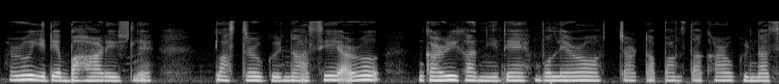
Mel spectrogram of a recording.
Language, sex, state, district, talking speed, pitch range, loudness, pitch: Nagamese, female, Nagaland, Kohima, 140 wpm, 180-195 Hz, -15 LUFS, 185 Hz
